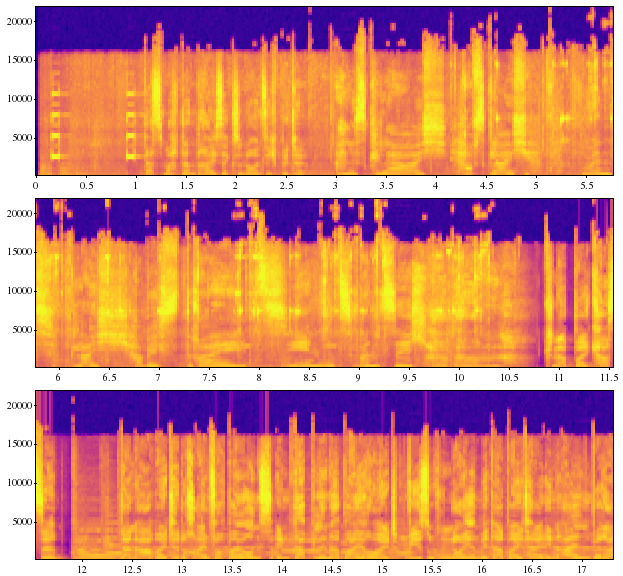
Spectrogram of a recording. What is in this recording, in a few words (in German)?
Radiospot; Dubliner Bayreuth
